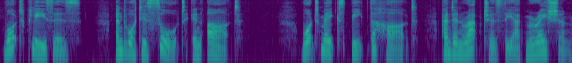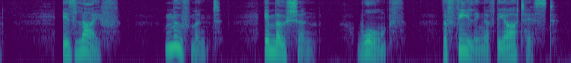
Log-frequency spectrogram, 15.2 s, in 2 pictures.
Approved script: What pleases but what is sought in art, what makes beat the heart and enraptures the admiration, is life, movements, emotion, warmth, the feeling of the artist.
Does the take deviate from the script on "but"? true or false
true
